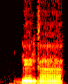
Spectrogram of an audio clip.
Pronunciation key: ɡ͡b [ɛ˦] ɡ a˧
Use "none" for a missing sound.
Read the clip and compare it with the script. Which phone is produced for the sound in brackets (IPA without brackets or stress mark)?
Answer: ɛ̃˦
